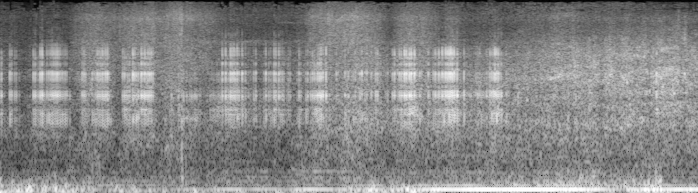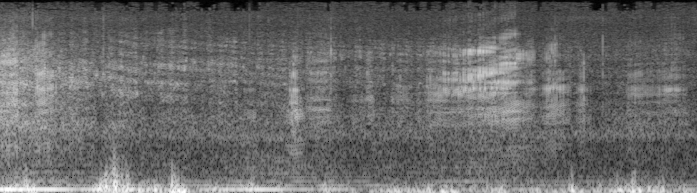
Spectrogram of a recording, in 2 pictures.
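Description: Chairlift running over a lift tower: the chair's grip rolls across the tower's sheave wheels with rapid clicking, then a deep rumble that is loudest a few seconds in and dies away by about eight seconds. Wind buffets the microphone.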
